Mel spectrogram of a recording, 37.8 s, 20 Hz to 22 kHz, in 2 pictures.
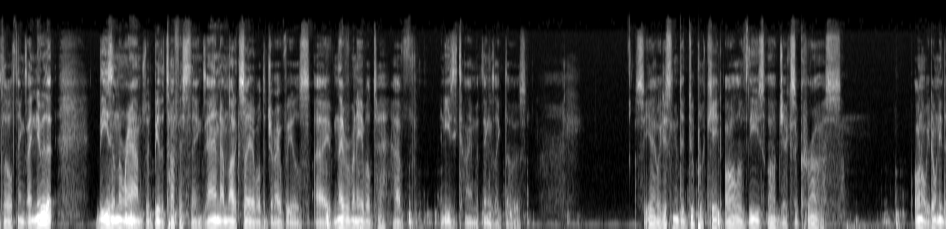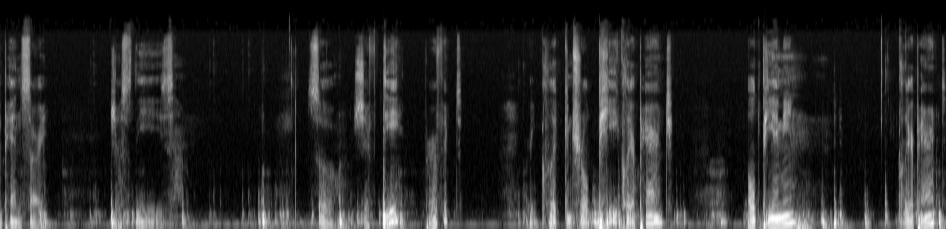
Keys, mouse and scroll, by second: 0.0 shift+KP_3, 3.2-5.8 middle drag, 6.9-10.4 shift+right drag, 10.8-12.6 shift+middle drag, 13.9-15.3 middle drag, 15.3-18.1 shift+right drag, 18.3 middle click, 19.2-20.2 scroll down 1, 19.9 a, 20.2-20.9 scroll up 1, 20.9-25.8 right drag, 26.8 shift+d, 31.2 ctrl+p, 35.8 alt+p, 37.7-37.8 alt+middle drag.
